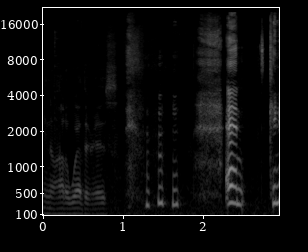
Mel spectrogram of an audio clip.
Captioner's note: chuckles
